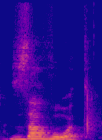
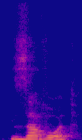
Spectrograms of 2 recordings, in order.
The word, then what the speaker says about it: завод: with a long leg, завод. Завод is a factory. Factory. Завод, factory. Завод. Завод. And here D at the end is pronounced as T, завод, because D is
